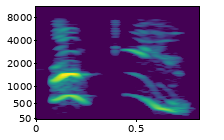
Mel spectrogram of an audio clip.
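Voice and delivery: high mock snarl at the other driver; mimicked angry yell. The Camaro driver cursing at the woman who honked, mock angry. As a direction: throw it back like the angry woman did.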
